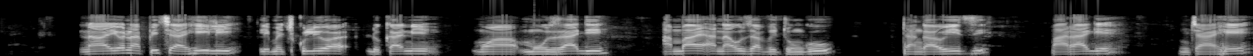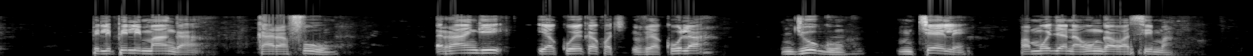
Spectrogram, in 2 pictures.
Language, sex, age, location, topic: Swahili, male, 25-35, Mombasa, agriculture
